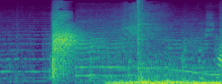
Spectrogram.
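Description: A dubbed slap sound effect: a sharp, whip-like crack about half a second in, with a second crack about a second later, followed by a deep, sustained bass boom of dramatic music.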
